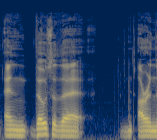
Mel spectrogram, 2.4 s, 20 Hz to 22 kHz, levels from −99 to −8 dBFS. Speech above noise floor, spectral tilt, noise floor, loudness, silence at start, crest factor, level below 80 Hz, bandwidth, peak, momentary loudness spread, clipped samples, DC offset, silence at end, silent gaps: 36 dB; -5.5 dB/octave; -66 dBFS; -30 LUFS; 0.05 s; 16 dB; -64 dBFS; 15 kHz; -14 dBFS; 10 LU; under 0.1%; under 0.1%; 0 s; none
